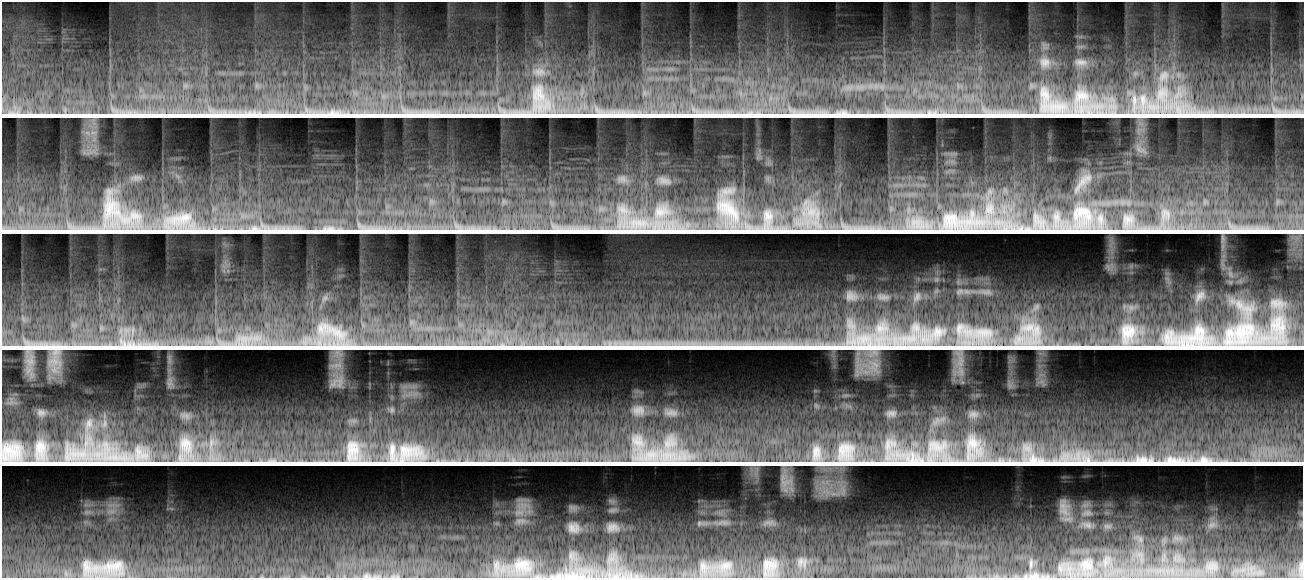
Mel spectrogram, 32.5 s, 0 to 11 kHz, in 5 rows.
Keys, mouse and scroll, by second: 2.7-3.9 scroll down 8, 3.9 middle click, 6.0 z, 7.4-9.0 scroll down 3, 10.0 Tab, 11.1 scroll down 1, 11.2 middle click, 13.9 g, 15.6 middle click, 17.1-17.6 scroll up 2, 17.6 Tab, 18.0-18.6 scroll up 2, 18.6 scroll up 1, 18.6 shift+middle click, 19.5-20.0 scroll up 3, 20.0 middle click, 21.3 3, 22.7 click, 23.5 shift+click, 23.9 shift+click, 24.4 click, 24.8 shift+click.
